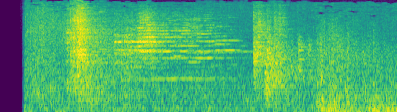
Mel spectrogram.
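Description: An iron gate creaks as it swings open.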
